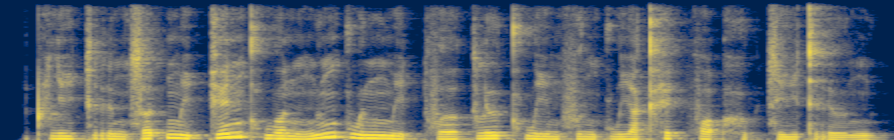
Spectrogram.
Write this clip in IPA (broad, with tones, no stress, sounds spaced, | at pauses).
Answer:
pʰ l iː˩˦ k r ɯ˨˩ ŋ s ɤː˦˥ t̚ m i˨˩ ʔ k e˥˩ n kʰ w o˨˩ n ŋ ɯ˥˩ ŋ k w ɯ˥˩ ŋ m iː˨˩ t̚ f ɤː˧ k l ɯː˦˥ kʰ w iː˨˩ m f ɯ˨˩ ŋ k w i˩˦ a̯ kʰ e˥˩ k̚ f ɔ˨˩ ʔ h u˨˩ k̚ s iː˦˥ t r ɯ˧ ŋ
